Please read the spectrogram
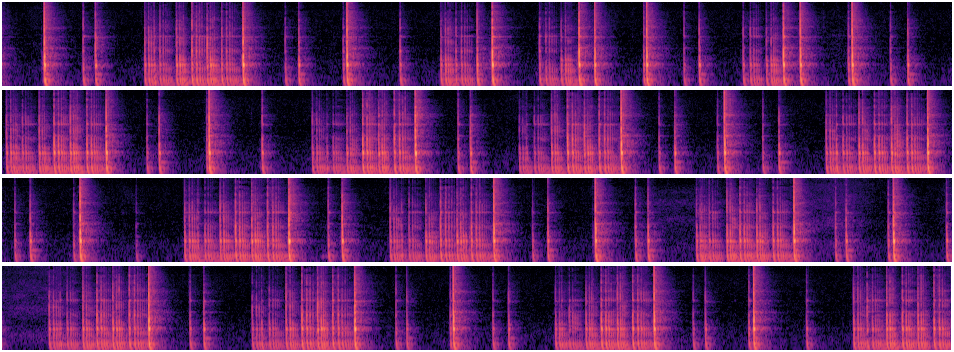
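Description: Wooden drumsticks on a rubber snare practice pad: fast rolls and rudimental patterns played in dense bursts about a second long, roughly every two seconds, with single taps and short gaps between them.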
